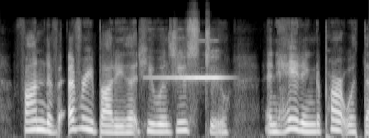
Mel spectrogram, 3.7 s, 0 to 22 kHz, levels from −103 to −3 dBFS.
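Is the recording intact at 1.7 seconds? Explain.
No. A loudspeaker feedback squeal runs from 1.43 to 2.41 s. The microphone re-captures its own loudspeaker, and the loop gain exceeds one at 2.2 kHz, so that tone swells over roughly half a second to a few dB above the speech. That gradual self-reinforcing growth sets it apart from a steady interference whistle.

Also, from 1.63 to 1.77 s, a lost packet rebuilt from error correction fills the gap. About 80 ms of speech, which fits four 20 ms packets, plays from the low-bitrate copies carried in the following packets. It sounds rougher and noisier, but with no silence or dropout. Plain packet-loss concealment would instead smear or fade the sound.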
